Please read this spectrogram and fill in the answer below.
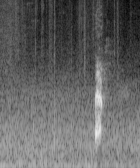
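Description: A dog gives a single short, sharp bark about one and a half seconds in.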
